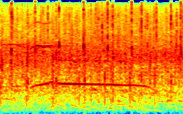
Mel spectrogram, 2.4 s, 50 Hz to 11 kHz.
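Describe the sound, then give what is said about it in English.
A football crowd applauds a team off the pitch after a 2–0 win, producing a loud, dense, continuous wash of clapping that stays level throughout. “The team's now being applauded off.”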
